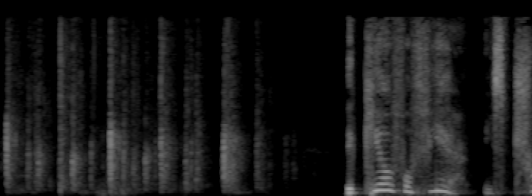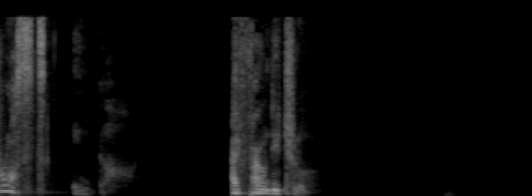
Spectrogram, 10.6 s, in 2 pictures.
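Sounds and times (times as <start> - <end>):
audience clapping: 0.0 - 3.0
speech: 3.5 - 5.8, 7.6 - 8.5.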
